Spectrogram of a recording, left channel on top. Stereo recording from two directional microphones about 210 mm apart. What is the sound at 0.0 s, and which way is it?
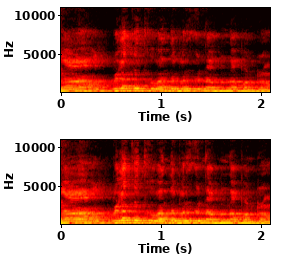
Speech, 15° right (ahead or behind).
